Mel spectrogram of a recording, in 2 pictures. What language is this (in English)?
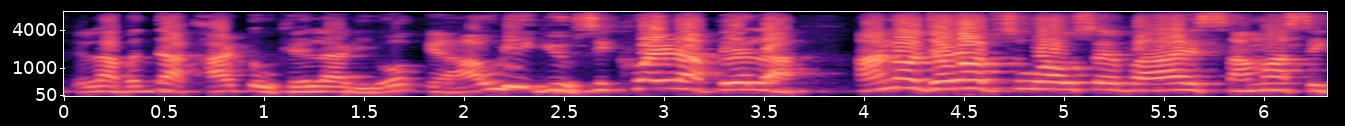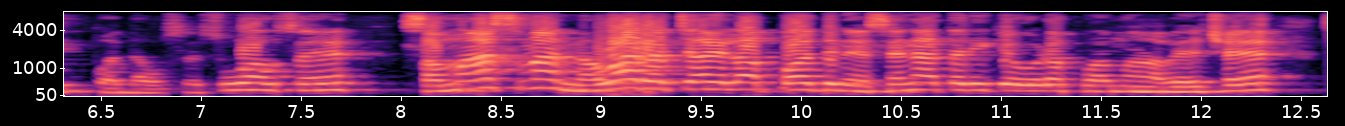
Gujarati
